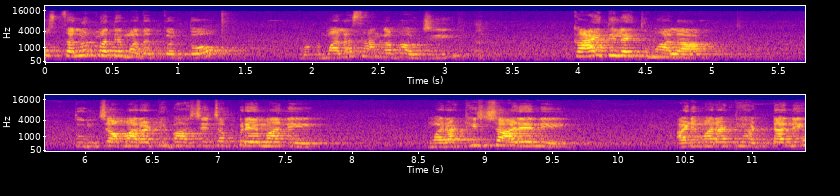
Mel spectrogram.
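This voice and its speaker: A woman acts out a young mother in a stage drama, practical and insistent. Her voice is high and bright, projected with emphasis in an echoing hall. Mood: challenging. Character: young mother and sister-in-law arguing practically. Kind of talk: stage play dialogue in Marathi. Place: indoor stage at a youth festival. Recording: roomy hall, distant stage pickup, faint noise.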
